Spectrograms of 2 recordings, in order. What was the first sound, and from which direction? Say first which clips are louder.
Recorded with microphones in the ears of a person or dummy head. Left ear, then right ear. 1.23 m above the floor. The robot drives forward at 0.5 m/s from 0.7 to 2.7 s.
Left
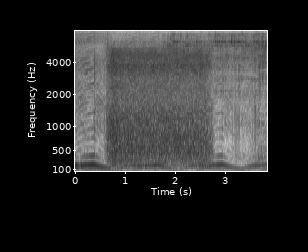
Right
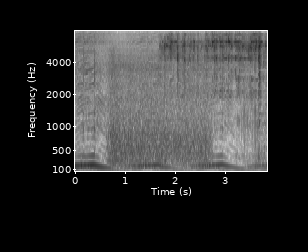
Keys jangling: left 4 dB; 55° right (ahead or behind).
